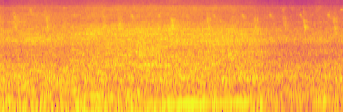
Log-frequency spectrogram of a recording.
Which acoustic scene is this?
residential area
